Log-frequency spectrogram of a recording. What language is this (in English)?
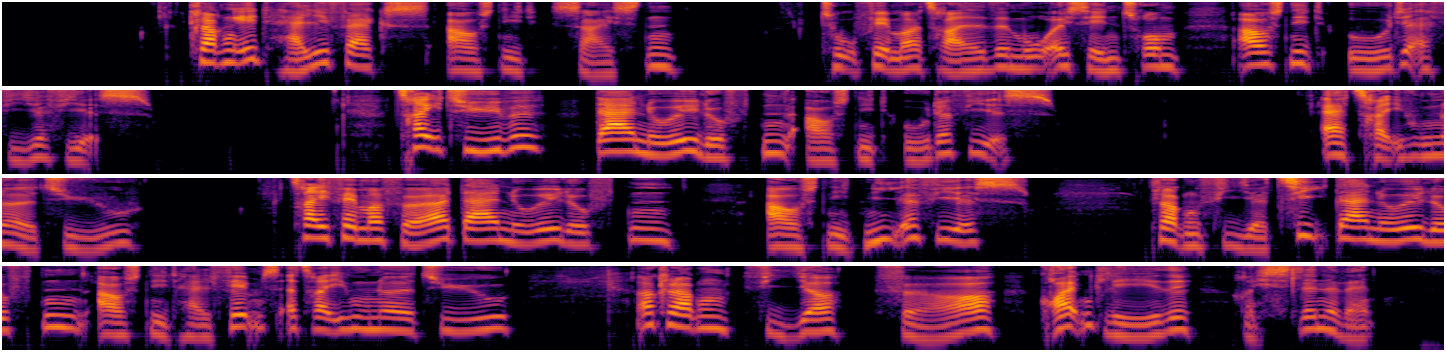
Danish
